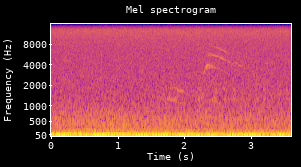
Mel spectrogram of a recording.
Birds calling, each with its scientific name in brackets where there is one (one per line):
Hawaii Amakihi (Chlorodrepanis virens)
Erckel's Francolin (Pternistis erckelii)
